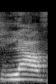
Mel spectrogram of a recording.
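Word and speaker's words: laugh: ए यू जी एच लाफ लाफ माने हंसना इसमें क्या एफ का सा एफ का शब्द दिया जाता है लेकिन जी एच लिखा जाता है और दोनों ही साइलेंट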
